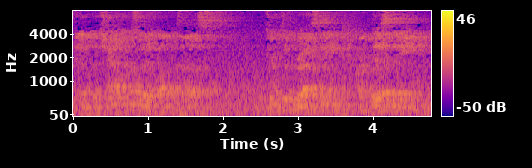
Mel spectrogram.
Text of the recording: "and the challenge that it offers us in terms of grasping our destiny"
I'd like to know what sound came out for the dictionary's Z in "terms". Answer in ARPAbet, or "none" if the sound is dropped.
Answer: Z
